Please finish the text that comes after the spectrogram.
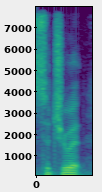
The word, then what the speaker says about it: Scituate: to see if i yeah that's how you pronounce it he said cool nailed it situate uh rhode island there's a scituate mass as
